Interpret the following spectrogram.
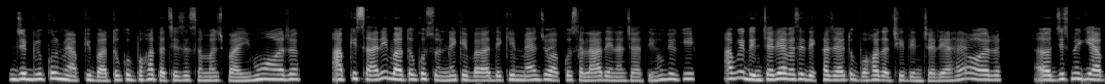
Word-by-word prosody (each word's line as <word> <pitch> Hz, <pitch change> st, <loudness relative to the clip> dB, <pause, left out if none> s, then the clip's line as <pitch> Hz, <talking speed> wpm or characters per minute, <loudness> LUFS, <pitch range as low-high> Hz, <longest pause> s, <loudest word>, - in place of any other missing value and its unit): जी 255 Hz, +3 st, +6 dB
बिल्कुल, 245 Hz, +3 st, +2 dB
मैं 230 Hz, -4 st, +5 dB
आपकी 195 Hz, +4 st, -1 dB
बातों 180 Hz, +4 st, 0 dB
को 225 Hz, -, +1 dB
बहुत 215 Hz, -1 st, 0 dB
अच्छे 185 Hz, +2 st, -1 dB
से 200 Hz, -, -2 dB
समझ 185 Hz, -1 st, -4 dB
पाई 175 Hz, 0 st, -1 dB
हूँ। 225 Hz, +5 st, +2 dB
और 230 Hz, 0 st, +2 dB, 0.5 s
आपकी 230 Hz, +3 st, +1 dB
सारी 245 Hz, +2 st, +2 dB
बातों 235 Hz, -2 st, +4 dB
को 250 Hz, -, +2 dB
सुनने 210 Hz, -3 st, -2 dB
के 215 Hz, -, +1 dB
बाद 185 Hz, -1 st, -1 dB
देखिए 200 Hz, +3 st, -1 dB
मैं 205 Hz, +1 st, -1 dB
जो 220 Hz, 0 st, 0 dB
आपको 195 Hz, +1 st, -3 dB
सलाह 185 Hz, -1 st, -1 dB
देना 180 Hz, -2 st, -3 dB
चाहती 175 Hz, -1 st, -6 dB
हूँ 205 Hz, +4 st, -1 dB
क्योंकि 250 Hz, +1 st, -1 dB, 0.3 s
आपकी 270 Hz, +3 st, 0 dB
दिनचर्या 230 Hz, +3 st, +4 dB
वैसे 240 Hz, 0 st, +1 dB
देखा 215 Hz, 0 st, 0 dB
जाए 205 Hz, -1 st, +1 dB
तो 235 Hz, -, -3 dB
बहुत 200 Hz, +2 st, 0 dB
अच्छी 185 Hz, +2 st, -2 dB
दिनचर्या 175 Hz, -1 st, -3 dB
है 220 Hz, +7 st, -3 dB
और 220 Hz, -4 st, +1 dB, 0.4 s
अ, 210 Hz, 0 st, +3 dB
जिसमें 245 Hz, +4 st, 0 dB
कि 245 Hz, -, +1 dB
आप 220 Hz, -2 st, +3 dB
210 Hz, 240 wpm, -20 LUFS, 185-235 Hz, 0.5 s, जी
